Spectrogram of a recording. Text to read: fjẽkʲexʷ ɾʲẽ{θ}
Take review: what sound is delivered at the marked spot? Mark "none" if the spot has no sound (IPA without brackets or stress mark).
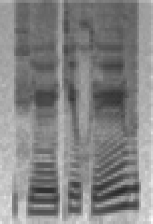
v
